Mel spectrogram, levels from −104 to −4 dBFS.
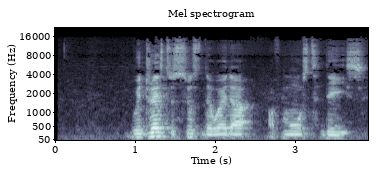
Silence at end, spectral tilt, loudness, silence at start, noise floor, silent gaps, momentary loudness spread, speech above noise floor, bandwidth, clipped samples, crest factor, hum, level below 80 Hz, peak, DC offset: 0.05 s; -4.5 dB/octave; -22 LUFS; 0.9 s; -56 dBFS; none; 9 LU; 34 dB; 15.5 kHz; under 0.1%; 22 dB; 50 Hz at -50 dBFS; -56 dBFS; -2 dBFS; under 0.1%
